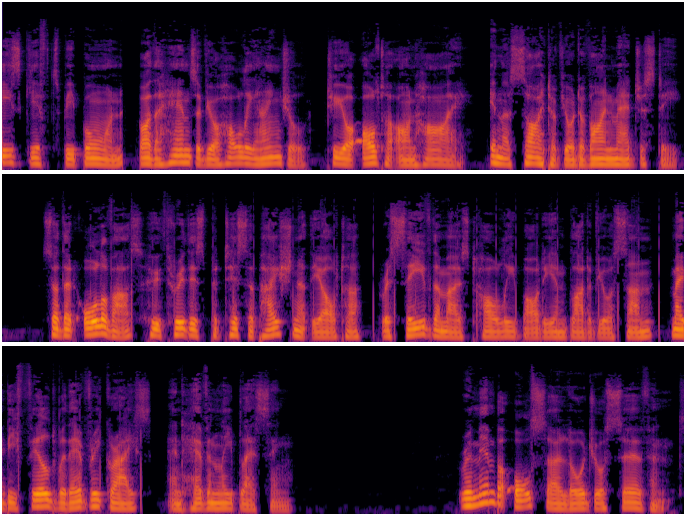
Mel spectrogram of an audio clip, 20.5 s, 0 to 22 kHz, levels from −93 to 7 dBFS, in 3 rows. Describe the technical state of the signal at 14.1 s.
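A train of clicks runs from 7.49 to 15.03 s: regular, near-identical pops at about 4.9 per second, peaking about 5 dB above the speech, likely from electrical interference.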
